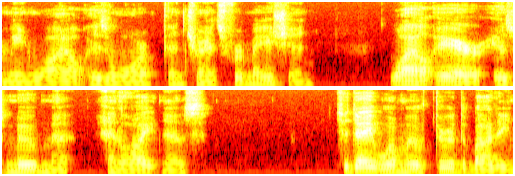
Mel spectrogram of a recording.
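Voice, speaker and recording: A man guides a body scan meditation at a very slow pace. His mid-pitched voice stays level with little melodic movement. He gives each instruction in a measured, soothing way and leaves long pauses between phrases.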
